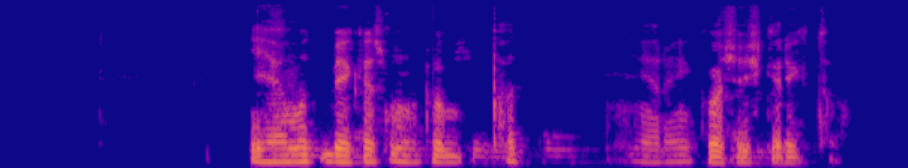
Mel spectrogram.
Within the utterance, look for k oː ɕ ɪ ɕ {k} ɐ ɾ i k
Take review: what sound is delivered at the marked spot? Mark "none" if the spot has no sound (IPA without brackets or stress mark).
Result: k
